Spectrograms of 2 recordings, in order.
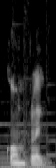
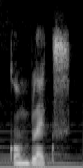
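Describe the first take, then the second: First: The word ends with a k sound. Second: The word ends with a ks sound. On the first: The speaker is uneducated. The speaker calls it wrong. "Ragam tidak terpelajar" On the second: The speaker is educated. The speaker calls it right. "Ragam bahasa terpelajar"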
